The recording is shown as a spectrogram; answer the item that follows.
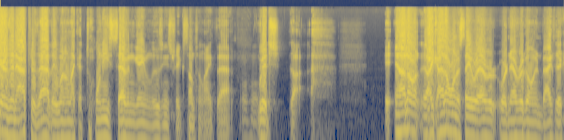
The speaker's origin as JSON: {"language": "English", "town": "Parsons", "region": "Kansas", "country": "United States", "said": "I'm going to keep swinging. I'm from Parsons. I love this place. I bleed blue and gold."}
